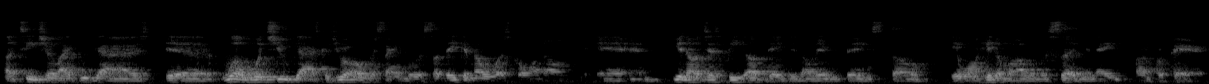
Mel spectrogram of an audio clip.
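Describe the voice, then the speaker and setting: A man's voice: low voice, fairly even intonation, normal speed, few pauses, mellow, heavy reverb, distant mic, poor audio. A man calling in to a church livestream, speaking hesitantly and informally. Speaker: caller. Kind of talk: casual call-in.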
